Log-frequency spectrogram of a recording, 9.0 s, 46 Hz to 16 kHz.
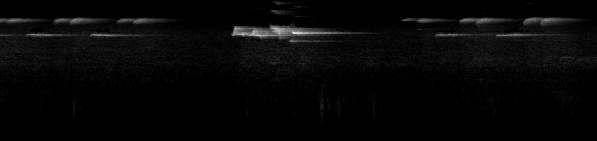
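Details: Blue-and-white flycatcher in mountain spring woodland after rain, cloudy, 14°C; a loud slurred whistled phrase in the middle, framed by another bird's repeated high paired notes before and after.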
